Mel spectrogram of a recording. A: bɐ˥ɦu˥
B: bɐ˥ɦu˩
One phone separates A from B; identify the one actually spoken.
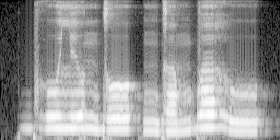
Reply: B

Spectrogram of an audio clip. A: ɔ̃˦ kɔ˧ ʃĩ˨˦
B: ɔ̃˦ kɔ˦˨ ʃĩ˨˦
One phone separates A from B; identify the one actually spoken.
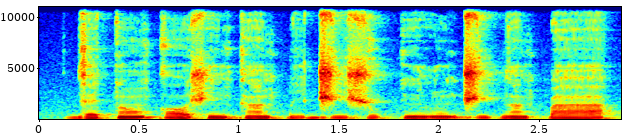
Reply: B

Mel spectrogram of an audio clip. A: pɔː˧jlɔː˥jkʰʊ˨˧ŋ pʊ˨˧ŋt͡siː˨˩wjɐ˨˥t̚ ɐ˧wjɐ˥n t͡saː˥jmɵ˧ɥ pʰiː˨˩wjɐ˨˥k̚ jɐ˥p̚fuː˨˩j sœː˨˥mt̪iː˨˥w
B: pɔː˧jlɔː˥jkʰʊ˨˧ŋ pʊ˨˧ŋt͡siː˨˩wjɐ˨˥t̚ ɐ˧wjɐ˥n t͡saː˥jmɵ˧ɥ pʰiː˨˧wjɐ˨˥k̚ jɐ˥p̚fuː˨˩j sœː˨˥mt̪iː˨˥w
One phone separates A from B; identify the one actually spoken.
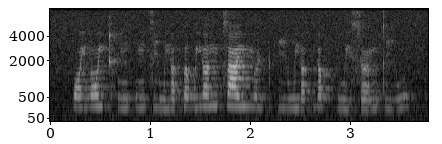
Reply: B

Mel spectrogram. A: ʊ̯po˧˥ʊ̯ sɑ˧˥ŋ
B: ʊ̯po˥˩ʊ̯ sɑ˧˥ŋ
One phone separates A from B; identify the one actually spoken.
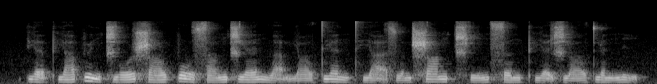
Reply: B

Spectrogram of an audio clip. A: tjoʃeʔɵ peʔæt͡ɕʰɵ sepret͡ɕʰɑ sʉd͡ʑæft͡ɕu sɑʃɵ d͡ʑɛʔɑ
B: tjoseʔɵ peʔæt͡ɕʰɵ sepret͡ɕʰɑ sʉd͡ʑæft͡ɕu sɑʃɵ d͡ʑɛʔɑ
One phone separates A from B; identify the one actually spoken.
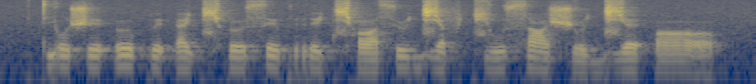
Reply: A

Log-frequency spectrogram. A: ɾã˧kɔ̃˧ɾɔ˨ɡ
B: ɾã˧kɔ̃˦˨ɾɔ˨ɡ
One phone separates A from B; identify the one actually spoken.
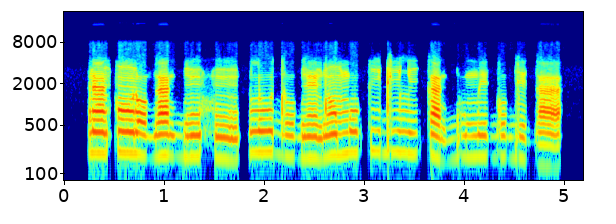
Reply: A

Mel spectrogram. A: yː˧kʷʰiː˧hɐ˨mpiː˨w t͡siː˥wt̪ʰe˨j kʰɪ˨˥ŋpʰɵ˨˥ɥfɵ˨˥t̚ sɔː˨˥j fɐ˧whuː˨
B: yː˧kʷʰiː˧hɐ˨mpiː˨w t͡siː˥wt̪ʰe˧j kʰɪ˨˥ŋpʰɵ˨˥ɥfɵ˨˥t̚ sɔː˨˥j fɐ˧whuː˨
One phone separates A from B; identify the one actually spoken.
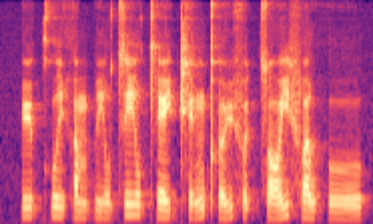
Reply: B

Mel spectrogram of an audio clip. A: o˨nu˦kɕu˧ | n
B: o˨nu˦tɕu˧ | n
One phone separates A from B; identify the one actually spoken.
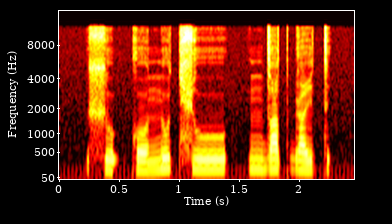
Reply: B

